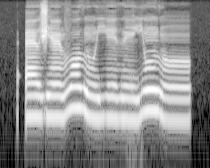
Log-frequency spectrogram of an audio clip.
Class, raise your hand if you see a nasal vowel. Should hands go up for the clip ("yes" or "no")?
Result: yes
